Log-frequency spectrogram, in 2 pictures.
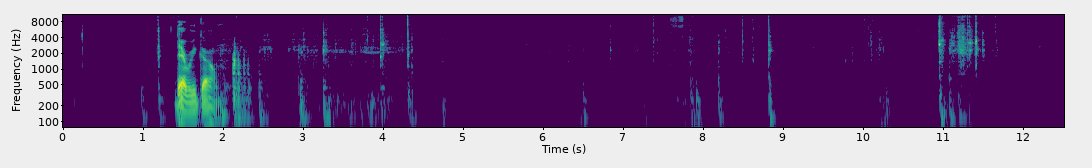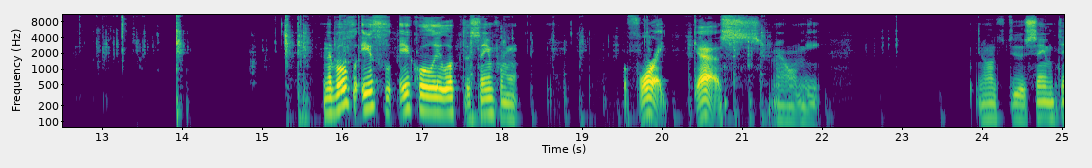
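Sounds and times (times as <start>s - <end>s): plastic toy parts clicking: 12.6s - 14.1s, 14.9s - 19.9s, 22.5s - 23.1s.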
